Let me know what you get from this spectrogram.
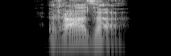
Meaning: speeder
- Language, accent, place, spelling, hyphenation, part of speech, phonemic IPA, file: German, Germany, Berlin, Raser, Ra‧ser, noun, /ˈʁaːzɐ/, De-Raser.ogg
